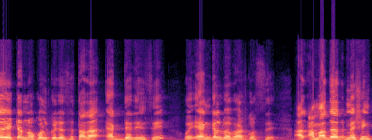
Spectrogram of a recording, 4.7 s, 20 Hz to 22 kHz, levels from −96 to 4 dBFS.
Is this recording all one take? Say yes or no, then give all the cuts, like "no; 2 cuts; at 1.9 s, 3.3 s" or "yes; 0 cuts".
yes; 0 cuts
